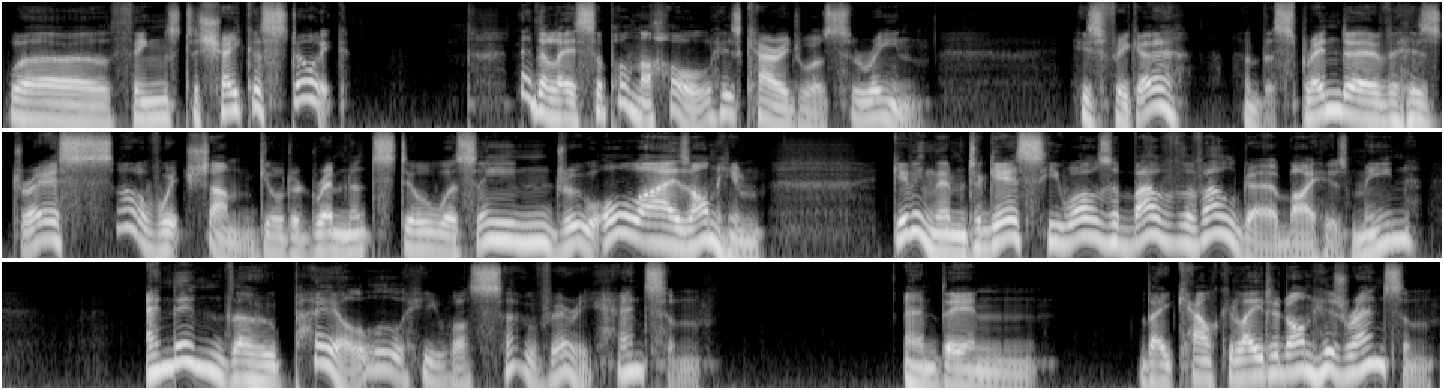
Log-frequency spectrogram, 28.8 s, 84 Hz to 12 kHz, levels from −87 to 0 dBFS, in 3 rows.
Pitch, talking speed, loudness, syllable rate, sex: 135 Hz, 130 wpm, -19 LUFS, 4.0 syllables/s, male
